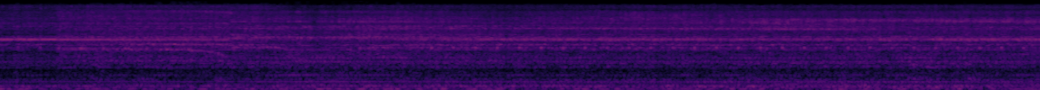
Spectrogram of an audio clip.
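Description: A band saw whines steadily as it cuts through wood.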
